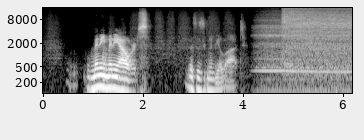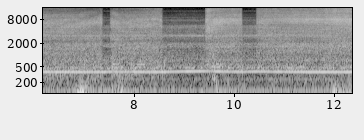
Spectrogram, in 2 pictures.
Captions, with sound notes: many, many hours. This is gonna be a lot. (spray paint hisses)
